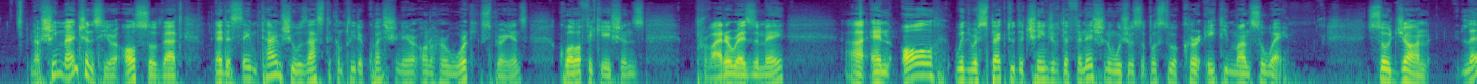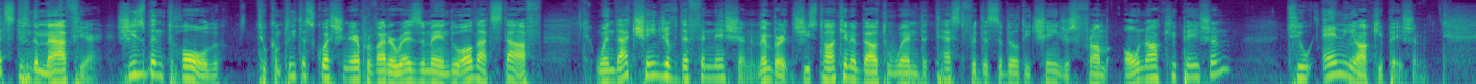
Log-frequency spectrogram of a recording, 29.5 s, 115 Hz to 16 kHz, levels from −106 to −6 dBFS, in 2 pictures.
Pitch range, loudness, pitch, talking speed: 110-155 Hz, -23 LUFS, 130 Hz, 175 wpm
